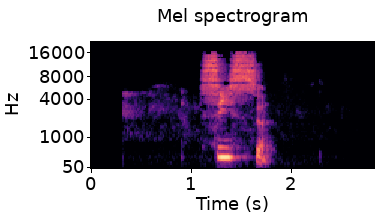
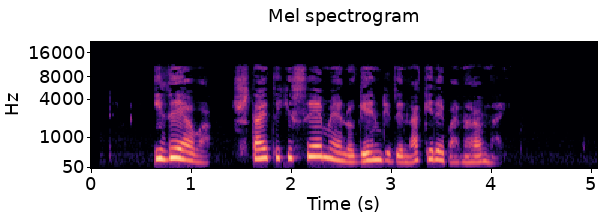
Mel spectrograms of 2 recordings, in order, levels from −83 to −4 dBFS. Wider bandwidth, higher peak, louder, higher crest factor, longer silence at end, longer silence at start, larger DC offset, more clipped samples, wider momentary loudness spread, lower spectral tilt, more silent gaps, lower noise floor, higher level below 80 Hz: first, 16.5 kHz vs 11.5 kHz; about the same, -6 dBFS vs -6 dBFS; first, -18 LUFS vs -23 LUFS; about the same, 20 dB vs 16 dB; about the same, 1.05 s vs 1.05 s; first, 1.1 s vs 0.65 s; neither; neither; second, 13 LU vs 16 LU; second, -1 dB/octave vs -5.5 dB/octave; neither; about the same, -73 dBFS vs -74 dBFS; about the same, -80 dBFS vs -76 dBFS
